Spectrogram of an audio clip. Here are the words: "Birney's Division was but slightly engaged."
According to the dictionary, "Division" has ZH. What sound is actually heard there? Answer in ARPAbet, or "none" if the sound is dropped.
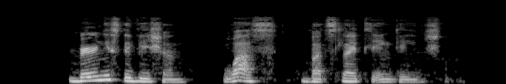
SH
